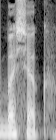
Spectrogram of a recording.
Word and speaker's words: Басак: Артур Басак. Э, надеюсь, я правильно произношу ударение. Если нет, извини, Артур. – Артур Басяк. – Да? – Все очень просто.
